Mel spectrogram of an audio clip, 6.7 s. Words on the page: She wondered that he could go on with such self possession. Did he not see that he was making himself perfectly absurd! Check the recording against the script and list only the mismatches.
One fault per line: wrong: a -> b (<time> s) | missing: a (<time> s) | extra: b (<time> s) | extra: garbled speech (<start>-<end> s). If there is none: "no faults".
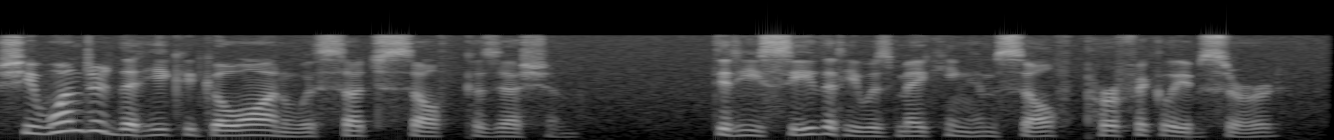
missing: not (3.8 s)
